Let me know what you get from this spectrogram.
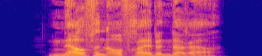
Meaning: inflection of nervenaufreibend: 1. strong/mixed nominative masculine singular comparative degree 2. strong genitive/dative feminine singular comparative degree
- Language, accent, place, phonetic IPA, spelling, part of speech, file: German, Germany, Berlin, [ˈnɛʁfn̩ˌʔaʊ̯fʁaɪ̯bn̩dəʁɐ], nervenaufreibenderer, adjective, De-nervenaufreibenderer.ogg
